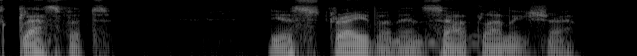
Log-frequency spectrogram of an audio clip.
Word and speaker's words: Glassford: old Kirk and Cemetery at glassford pronounced local as glassford near straven in South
